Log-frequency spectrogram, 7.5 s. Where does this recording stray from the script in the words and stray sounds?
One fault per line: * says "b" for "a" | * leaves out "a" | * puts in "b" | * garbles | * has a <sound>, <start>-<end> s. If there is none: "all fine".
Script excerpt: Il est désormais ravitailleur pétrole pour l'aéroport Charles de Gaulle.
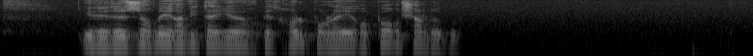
all fine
